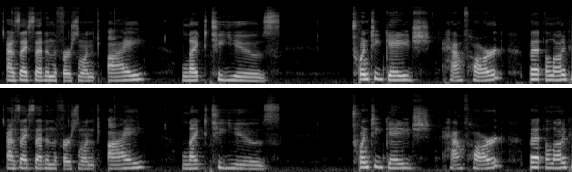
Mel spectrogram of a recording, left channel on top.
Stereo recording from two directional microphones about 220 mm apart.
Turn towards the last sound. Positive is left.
turn(degrees=40)  # may be behind; listen again after turning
